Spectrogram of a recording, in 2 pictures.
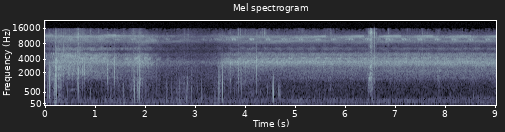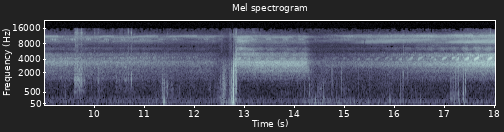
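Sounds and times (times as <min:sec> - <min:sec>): night insects chirring: 0:00.0 - 0:18.0.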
